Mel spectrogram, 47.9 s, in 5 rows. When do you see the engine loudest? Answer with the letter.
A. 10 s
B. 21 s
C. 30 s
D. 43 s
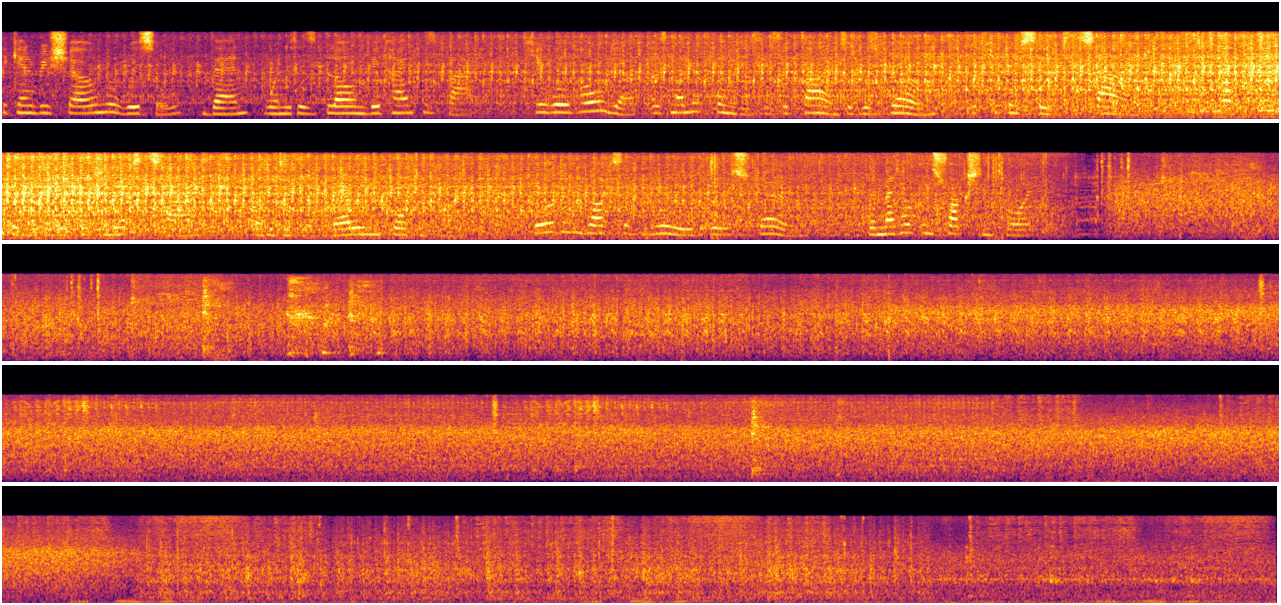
A.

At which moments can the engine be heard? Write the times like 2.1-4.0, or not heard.
0.0-47.8.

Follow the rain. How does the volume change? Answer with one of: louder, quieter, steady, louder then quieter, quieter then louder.
steady.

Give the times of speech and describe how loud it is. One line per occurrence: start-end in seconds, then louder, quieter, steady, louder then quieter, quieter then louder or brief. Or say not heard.
0.0-17.4 steady.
